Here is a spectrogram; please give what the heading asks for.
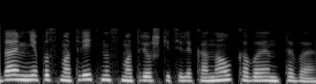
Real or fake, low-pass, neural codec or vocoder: real; 5.4 kHz; none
